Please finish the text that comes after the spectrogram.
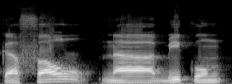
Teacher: را کو موٹا ادا کریں گے، را ساکن سے پہلے زبر ہے، نا الف مدہ ہے، یہاں بکم میم ساکن کا اظہار ہے۔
